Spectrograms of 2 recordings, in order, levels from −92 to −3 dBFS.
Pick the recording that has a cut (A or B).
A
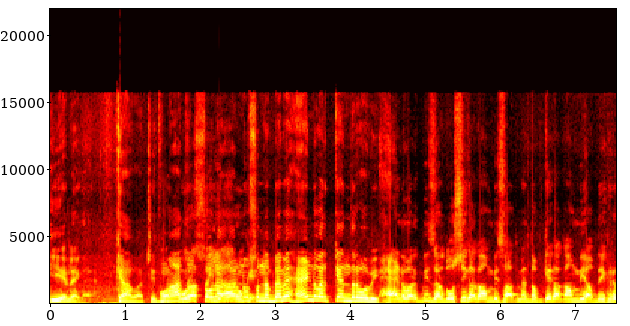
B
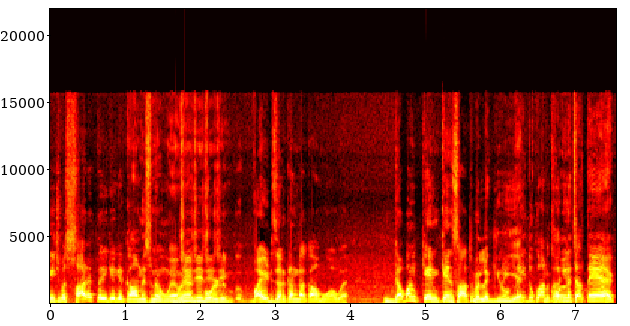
B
